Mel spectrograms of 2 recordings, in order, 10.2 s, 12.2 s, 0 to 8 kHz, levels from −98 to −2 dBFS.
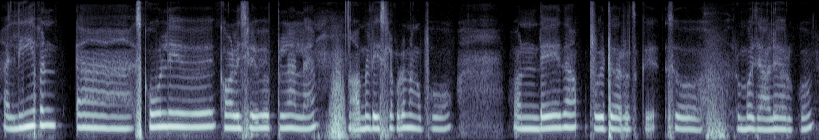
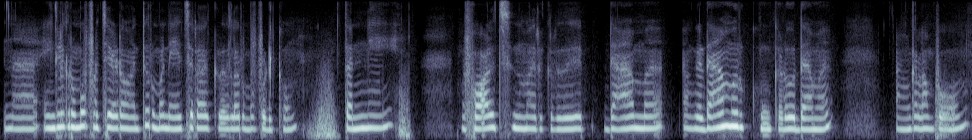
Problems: echo, low volume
